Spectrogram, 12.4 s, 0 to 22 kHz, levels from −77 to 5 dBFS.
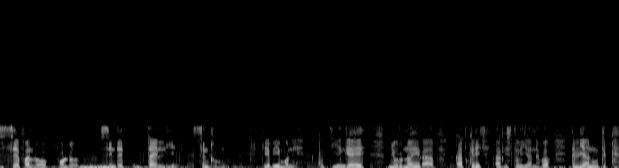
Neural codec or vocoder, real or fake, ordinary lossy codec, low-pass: none; real; none; 5.4 kHz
